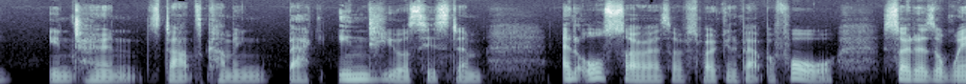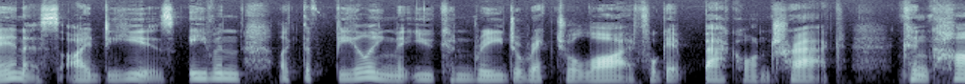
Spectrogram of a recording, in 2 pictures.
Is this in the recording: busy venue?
no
